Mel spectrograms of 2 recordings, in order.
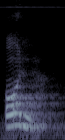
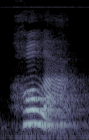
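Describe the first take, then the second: First: The word is said the Spanish way. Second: The word is said the English way. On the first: The speaker calls it right. "that word should have been pronounced like this" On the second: The speaker calls it wrong. "The most common mistake is for people to go with hola. Don't bring your English into the thinking"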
